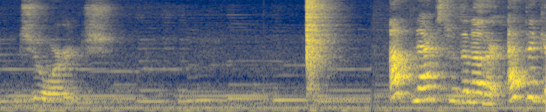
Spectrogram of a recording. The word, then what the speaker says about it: George: People were wondering if it's George or if it's Jorge because it's a little bit like, oh, it is, I don't know, but it's spelled like forge. So it is in fact George.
